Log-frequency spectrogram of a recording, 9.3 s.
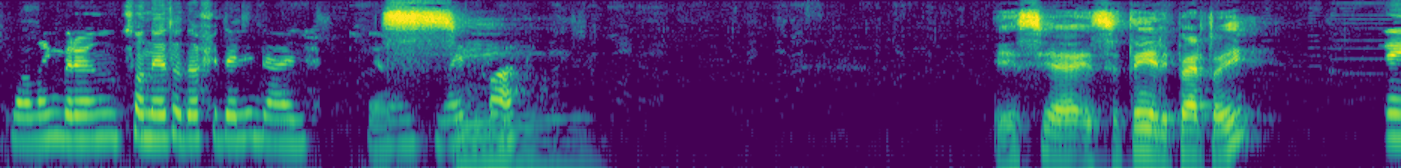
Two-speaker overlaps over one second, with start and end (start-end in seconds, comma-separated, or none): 2.5-3.7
